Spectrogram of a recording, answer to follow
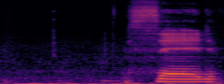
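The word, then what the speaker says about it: Cid: a lot of people yeah yeah okay it's pronounced kid Sid from the the kingdom of midgar and he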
